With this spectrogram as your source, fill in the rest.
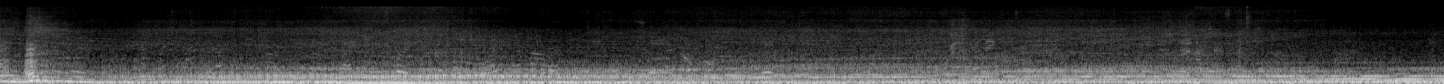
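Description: A motorcycle engine drones steadily at a high idle.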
